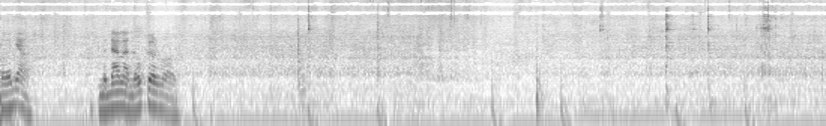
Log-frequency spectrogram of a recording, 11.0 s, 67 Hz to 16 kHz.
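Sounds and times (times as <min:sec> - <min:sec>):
food sizzling in sauce: 0:00.0 - 0:11.0
chopsticks clicking against pan: 0:08.8 - 0:10.4.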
